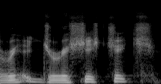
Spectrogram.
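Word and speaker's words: Jurišić: The Jurishich. That's me. Nice stumble, dude. I didn't stumble, that's how you say it.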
